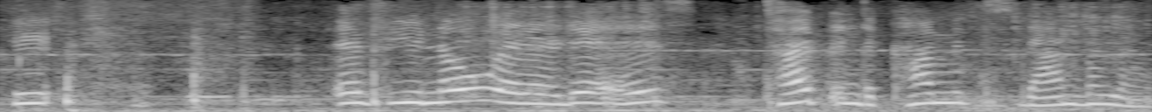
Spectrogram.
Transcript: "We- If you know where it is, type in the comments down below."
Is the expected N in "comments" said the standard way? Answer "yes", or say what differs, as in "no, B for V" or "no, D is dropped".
no, N is dropped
